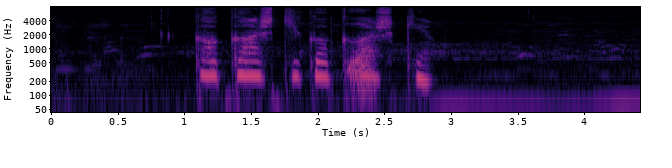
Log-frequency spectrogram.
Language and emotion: Russian, neutral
